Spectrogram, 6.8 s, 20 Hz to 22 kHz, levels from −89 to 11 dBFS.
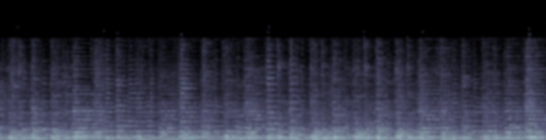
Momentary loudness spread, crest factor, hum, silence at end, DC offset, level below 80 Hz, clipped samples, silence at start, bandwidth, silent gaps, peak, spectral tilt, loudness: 6 LU; 16 dB; none; 0 s; under 0.1%; -50 dBFS; under 0.1%; 0 s; 16.5 kHz; none; -10 dBFS; -4.5 dB/octave; -26 LUFS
